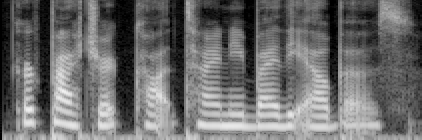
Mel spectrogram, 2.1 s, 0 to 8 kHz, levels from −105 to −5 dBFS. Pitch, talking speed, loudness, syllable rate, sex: 215 Hz, 170 wpm, -20 LUFS, 5.0 syllables/s, female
